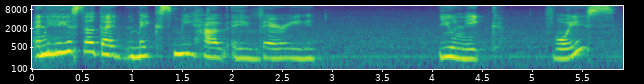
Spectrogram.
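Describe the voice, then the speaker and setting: A woman with a notably high voice chats casually with her stream audience, handing out advice. She sounds a little nasal and stuffy, and she circles back and restarts her sentences as she goes. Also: takes it slowly, dark tone, a little hiss or hum. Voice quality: high-pitched; slightly nasal. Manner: chatty, advice-giving, lots of restarts and fillers. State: stuffy nose. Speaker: streamer answering chat. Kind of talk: casual chat.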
